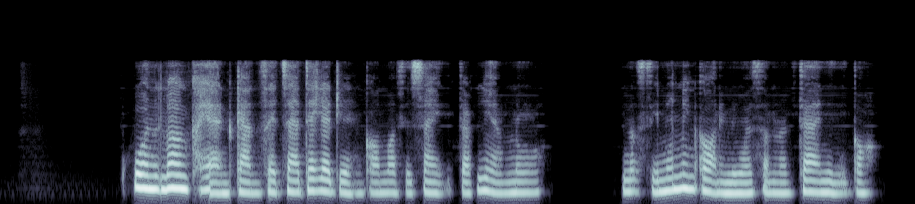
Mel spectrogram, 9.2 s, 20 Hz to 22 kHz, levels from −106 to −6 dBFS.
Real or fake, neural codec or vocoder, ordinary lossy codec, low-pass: fake; codec, 16 kHz, 0.5 kbps, FunCodec, trained on LibriTTS, 25 frames a second; none; 7.2 kHz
